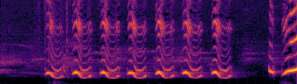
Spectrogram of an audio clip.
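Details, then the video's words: Seven repeated, wavering falling whistles from a black-throated laughingthrush, evenly spaced about a third of a second apart, ending in a loud rising note; used as a lure to make birds sing. "Poksay HONGKONG GACOR SETIAP HARI ‼️Dengan Pancingan ini Bikin Burung Tambah gacor"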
